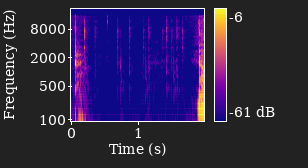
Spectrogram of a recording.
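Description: Faint, scattered ticks and taps of a stylus on a pen tablet while handwriting, between spoken words; the end of a phrase at the start and a word of speech near the end.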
